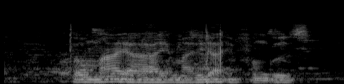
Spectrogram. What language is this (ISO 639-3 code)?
kin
